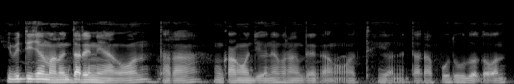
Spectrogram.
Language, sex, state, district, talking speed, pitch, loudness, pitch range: Chakma, male, Tripura, Dhalai, 200 wpm, 95 Hz, -20 LUFS, 90-110 Hz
